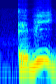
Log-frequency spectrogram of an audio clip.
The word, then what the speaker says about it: EBI01: アルファベットで EBI01 って書いてエビ 1 って読むらしいです、うん、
